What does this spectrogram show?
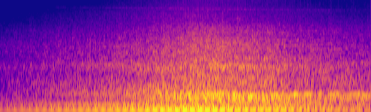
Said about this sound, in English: Back at the Tyson plant in western Kansas, a steady stream of trucks carry cattle in and meat out.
